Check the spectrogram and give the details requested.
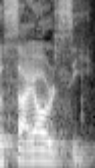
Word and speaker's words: Saoirse: how to spell that, I'd be that's C-O-R-C. Saoirse. There's S-O, so I-R-C. So Saoirse.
